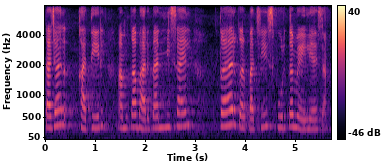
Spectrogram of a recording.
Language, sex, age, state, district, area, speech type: Goan Konkani, female, 18-30, Goa, Tiswadi, rural, spontaneous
